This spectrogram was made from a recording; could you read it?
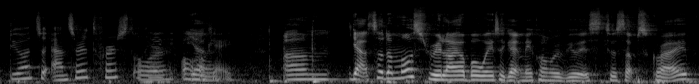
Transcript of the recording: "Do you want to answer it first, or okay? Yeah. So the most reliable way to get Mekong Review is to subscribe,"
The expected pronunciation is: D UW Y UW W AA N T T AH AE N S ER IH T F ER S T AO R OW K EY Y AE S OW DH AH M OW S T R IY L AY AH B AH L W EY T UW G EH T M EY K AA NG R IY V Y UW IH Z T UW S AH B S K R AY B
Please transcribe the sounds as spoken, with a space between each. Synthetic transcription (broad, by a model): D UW Y UW W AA N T T AH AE N S ER IH T F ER S T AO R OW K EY Y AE S OW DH AH M OW S T R IY L AY AH B AH L W EY T UW G EH T M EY K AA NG R IY V Y UW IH S T UW S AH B S K R AY B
